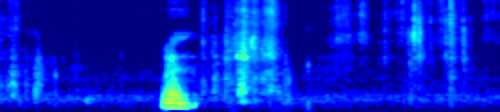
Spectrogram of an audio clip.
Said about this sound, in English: Oh, what is this? The sound of paper. There you go. You can read up on it if you want to. Virgil Caine, Ribbon Rail Rye, straight rye whiskey from South Carolina.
